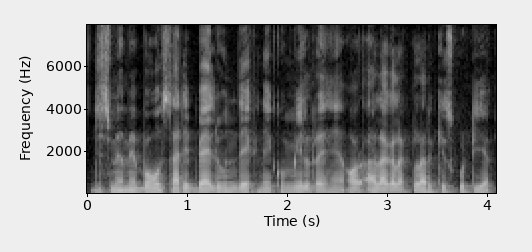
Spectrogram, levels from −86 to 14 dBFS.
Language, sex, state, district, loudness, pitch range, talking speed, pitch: Hindi, male, Jharkhand, Ranchi, -18 LUFS, 115-130 Hz, 250 wpm, 120 Hz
